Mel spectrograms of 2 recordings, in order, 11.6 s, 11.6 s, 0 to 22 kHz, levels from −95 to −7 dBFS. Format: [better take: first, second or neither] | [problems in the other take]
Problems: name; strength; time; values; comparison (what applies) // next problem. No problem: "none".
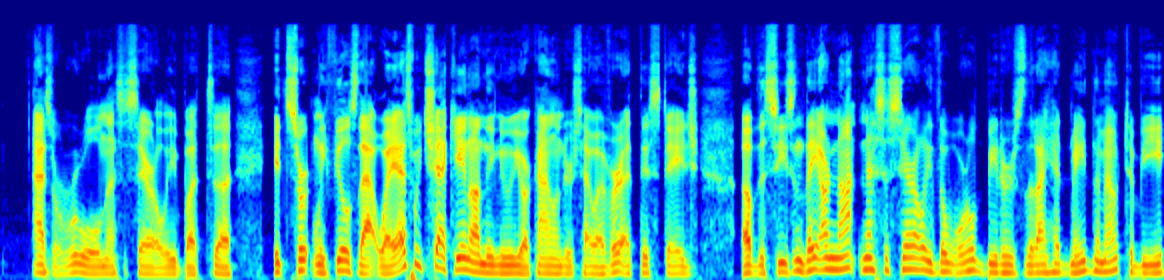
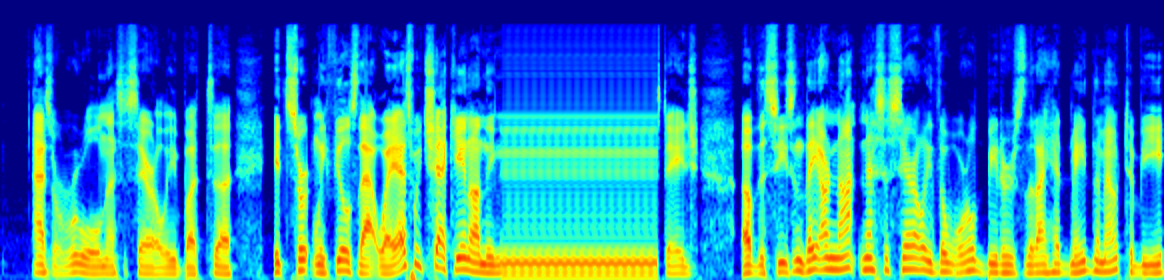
first | audio freezing; at 5 s for 1.5 s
